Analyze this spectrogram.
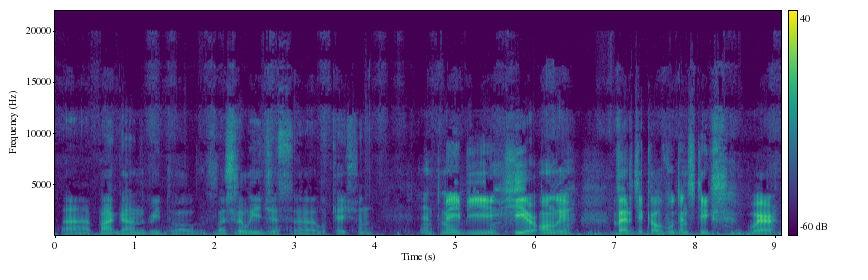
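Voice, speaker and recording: Noticeable background noise sits under a voice with a Ukrainian accent. The pace is very slow and the intonation fairly even. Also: man, fairly low pitch for a man. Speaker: travel vlogger. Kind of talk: vlog narration on site. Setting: outdoors. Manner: halting.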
